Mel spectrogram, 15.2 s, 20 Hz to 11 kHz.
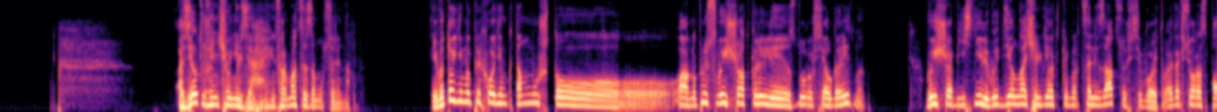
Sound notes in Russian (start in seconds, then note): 0.6 тяжело вздыхает; 0.7 вздыхает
